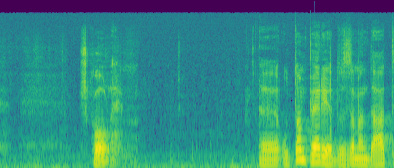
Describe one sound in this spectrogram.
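A middle-aged man speaks calmly into a microphone, reading out.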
